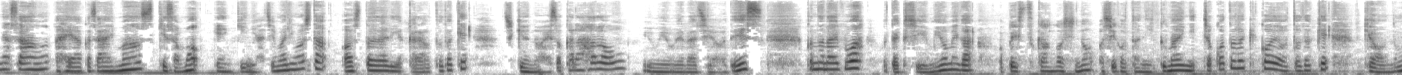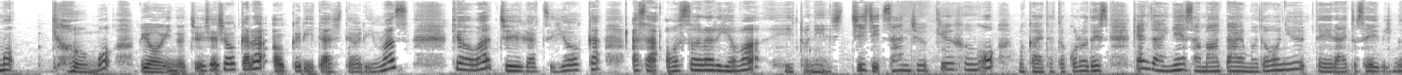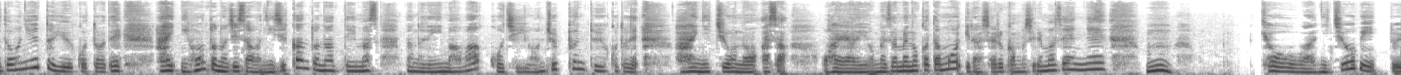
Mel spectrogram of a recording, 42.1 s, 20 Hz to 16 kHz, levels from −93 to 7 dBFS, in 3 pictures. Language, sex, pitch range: Japanese, female, 205-285 Hz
